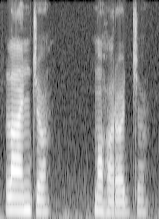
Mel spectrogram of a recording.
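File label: postalveolar affricate voiced medial, hungarian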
